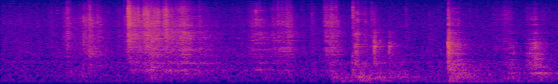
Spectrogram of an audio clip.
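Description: Artificial gas logs being set back onto the metal grate of a gas fireplace: light knocks and scraping, with a clunk about a second in and a sharper knock a little over three seconds in.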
